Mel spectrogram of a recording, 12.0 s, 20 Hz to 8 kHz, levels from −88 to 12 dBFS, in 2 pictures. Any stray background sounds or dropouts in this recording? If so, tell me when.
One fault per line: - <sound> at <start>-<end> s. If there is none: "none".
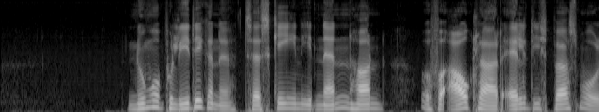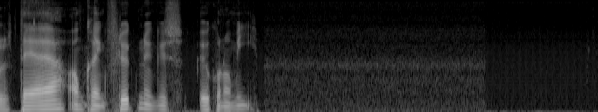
none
